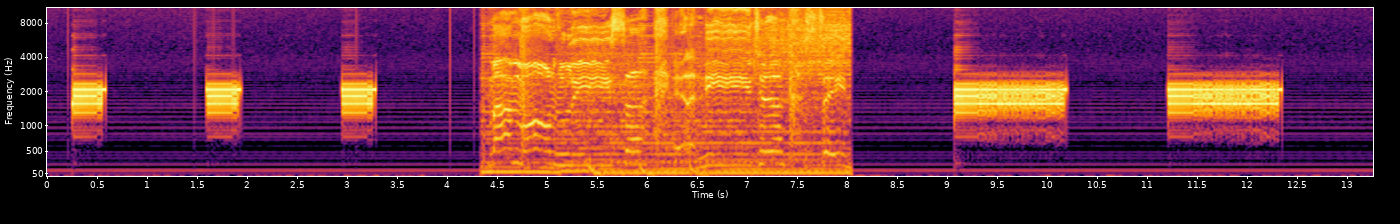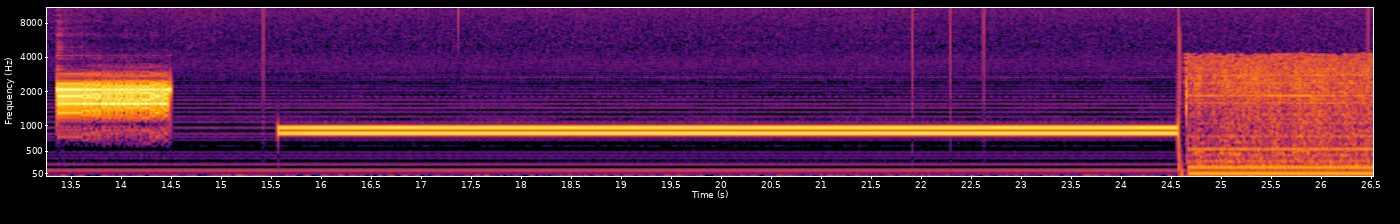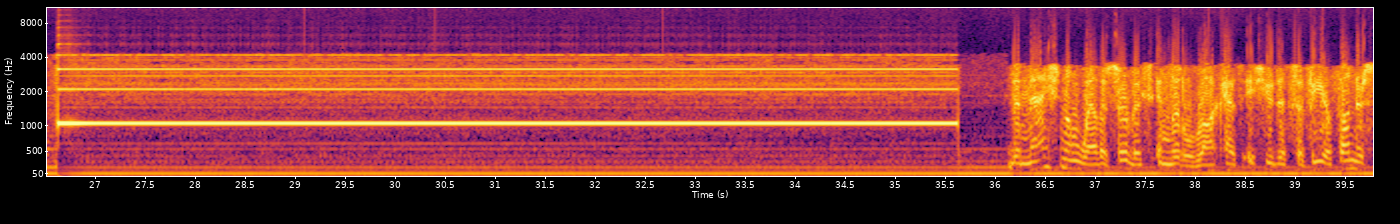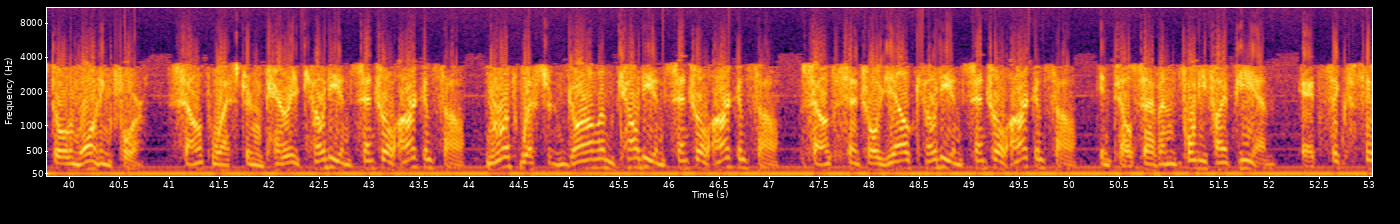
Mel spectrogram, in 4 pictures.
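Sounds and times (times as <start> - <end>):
data tone bursts: 1.6 - 2.0, 3.0 - 3.3, 9.1 - 10.2, 11.2 - 12.4
steady warning alarm tone: 13.4 - 14.5, 26.6 - 35.6
two-tone attention signal: 26.6 - 35.6.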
